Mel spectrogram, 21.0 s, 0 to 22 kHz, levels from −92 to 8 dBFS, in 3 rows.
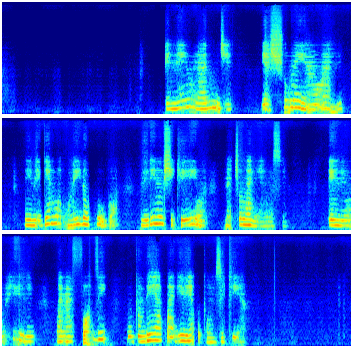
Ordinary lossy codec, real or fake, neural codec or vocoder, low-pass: MP3, 96 kbps; fake; codec, 44.1 kHz, 0.9 kbps, DAC; 19.8 kHz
